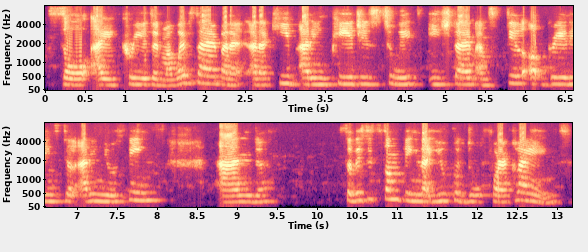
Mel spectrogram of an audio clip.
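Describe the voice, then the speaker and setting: A woman's voice: fairly high pitch, steady tone, a little slow, bright, forceful tone, rough recording. A woman presenting an informal online workshop, explaining things in a chatty, loose and repetitive way.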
